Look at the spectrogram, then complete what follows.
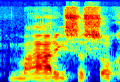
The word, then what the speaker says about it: Madi Sissoko: Madi Sissoko.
